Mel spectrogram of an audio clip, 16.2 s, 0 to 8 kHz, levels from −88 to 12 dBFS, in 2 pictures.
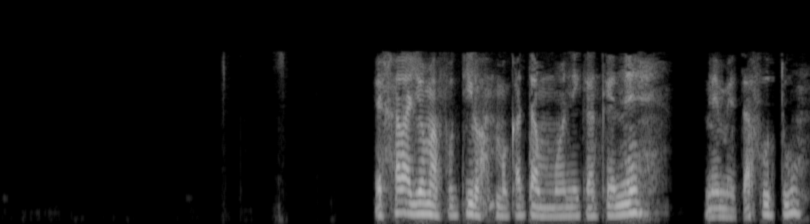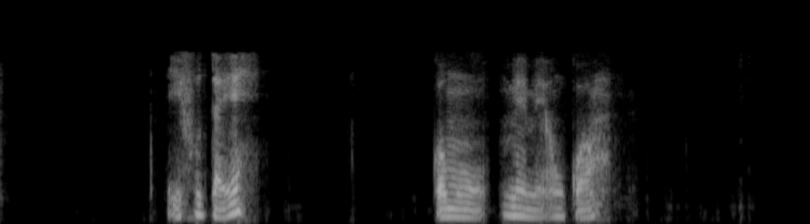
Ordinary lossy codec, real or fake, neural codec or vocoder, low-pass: AAC, 16 kbps; real; none; 7.2 kHz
